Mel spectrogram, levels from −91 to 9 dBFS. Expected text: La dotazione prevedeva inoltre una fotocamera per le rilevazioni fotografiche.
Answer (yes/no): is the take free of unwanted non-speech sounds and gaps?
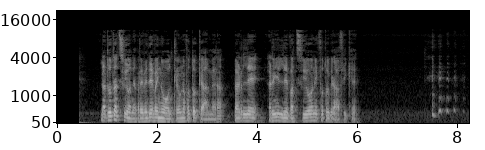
no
